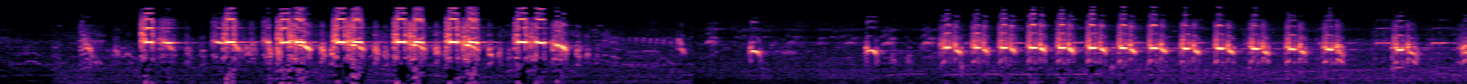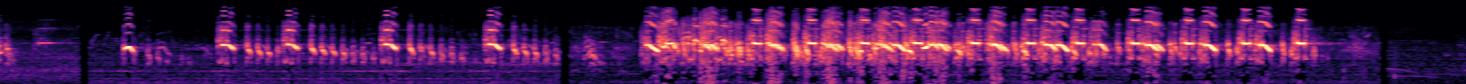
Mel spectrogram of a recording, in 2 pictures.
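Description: Grey francolin calling: fast runs of sharp, high, repeated notes in four bouts with short pauses between them, the last bout the loudest and densest.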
